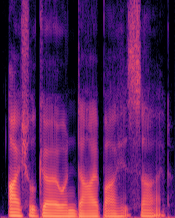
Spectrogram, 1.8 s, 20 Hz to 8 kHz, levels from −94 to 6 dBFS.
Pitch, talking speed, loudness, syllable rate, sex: 105 Hz, 275 wpm, -19 LUFS, 5.1 syllables/s, male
